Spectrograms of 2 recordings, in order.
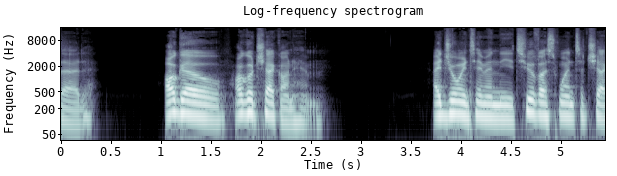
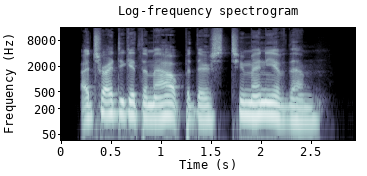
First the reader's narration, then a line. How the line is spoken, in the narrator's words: Leonard said weakly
